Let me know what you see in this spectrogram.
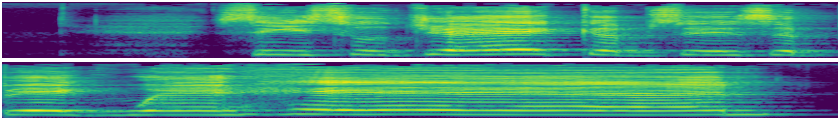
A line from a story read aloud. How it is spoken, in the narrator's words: I yelled suddenly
